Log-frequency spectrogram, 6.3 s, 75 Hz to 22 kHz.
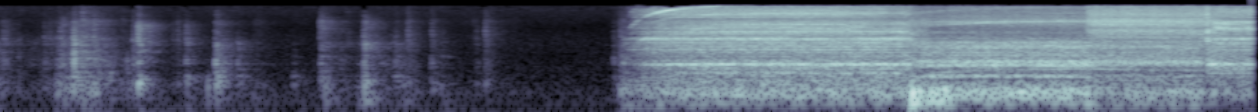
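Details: Dyson DC33/DC37 vacuum after budget cyclone and motor repair, reassembled for test: handling clatter, then motor spins up to a steady even roar with a clean high whine; running normally.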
